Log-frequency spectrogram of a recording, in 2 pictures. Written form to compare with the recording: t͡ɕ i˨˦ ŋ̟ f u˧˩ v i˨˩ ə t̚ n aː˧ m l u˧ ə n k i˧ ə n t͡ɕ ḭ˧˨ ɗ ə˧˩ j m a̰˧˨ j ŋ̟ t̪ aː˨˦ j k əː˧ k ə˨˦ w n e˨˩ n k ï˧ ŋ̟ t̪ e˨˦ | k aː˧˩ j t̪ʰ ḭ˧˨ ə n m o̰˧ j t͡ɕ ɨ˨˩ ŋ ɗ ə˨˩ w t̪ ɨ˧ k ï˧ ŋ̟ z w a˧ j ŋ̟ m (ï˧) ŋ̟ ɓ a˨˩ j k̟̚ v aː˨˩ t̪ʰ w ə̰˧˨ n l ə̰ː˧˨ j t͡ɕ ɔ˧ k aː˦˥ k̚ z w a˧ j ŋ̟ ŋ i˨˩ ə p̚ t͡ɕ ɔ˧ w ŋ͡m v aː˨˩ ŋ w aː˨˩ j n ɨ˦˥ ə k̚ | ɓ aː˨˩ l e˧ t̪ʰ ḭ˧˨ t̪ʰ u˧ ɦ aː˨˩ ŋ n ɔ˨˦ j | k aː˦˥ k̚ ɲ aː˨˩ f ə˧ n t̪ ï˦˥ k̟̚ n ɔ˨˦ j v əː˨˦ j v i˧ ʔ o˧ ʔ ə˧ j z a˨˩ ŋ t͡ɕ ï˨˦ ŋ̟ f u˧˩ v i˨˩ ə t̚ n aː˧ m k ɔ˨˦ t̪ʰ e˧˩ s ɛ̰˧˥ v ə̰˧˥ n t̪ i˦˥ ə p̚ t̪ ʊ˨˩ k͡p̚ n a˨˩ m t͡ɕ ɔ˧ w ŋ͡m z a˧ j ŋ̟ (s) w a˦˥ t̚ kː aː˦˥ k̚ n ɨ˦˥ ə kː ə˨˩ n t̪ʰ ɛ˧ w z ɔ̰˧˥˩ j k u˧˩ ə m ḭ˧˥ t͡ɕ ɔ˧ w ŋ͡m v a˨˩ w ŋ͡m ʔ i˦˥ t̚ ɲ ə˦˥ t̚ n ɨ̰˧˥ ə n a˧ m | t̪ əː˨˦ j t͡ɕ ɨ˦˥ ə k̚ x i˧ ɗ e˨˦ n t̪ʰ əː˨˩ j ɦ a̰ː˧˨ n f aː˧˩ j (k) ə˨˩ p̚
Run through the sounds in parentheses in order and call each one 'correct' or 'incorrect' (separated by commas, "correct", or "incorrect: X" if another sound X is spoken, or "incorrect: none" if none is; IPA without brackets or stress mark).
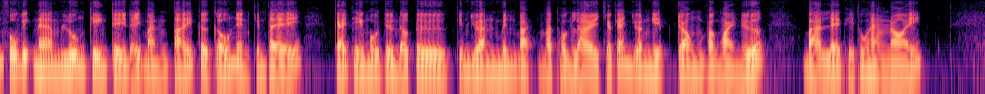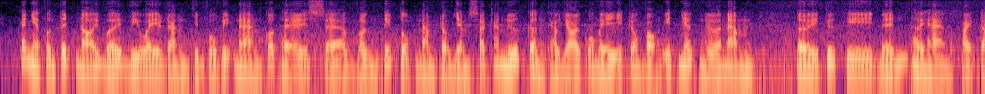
correct, correct, correct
